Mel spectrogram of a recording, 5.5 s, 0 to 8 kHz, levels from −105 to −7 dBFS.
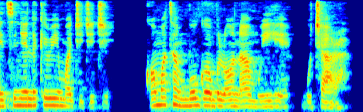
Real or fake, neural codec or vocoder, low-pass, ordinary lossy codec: real; none; none; none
